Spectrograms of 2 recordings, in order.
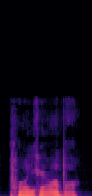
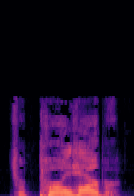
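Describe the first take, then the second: First: Higher, puzzled echo of his words; the Chinese guy confused by the accusation, mock bafflement; baffled question. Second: Louder, higher, hammed-up accusing punchline; angry accusation. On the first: Hammed-up disbelief. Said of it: "The Chinese guy says". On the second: Mock angry shout.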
